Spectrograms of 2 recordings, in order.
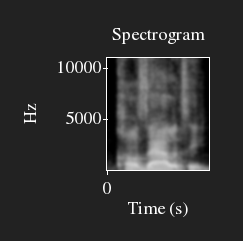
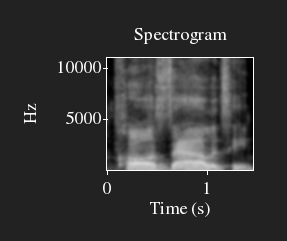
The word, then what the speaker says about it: causality: Causality. I was looking at the pronunciation. The S be throwing me off sometime, but it's pronounced like a Z. Causality.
